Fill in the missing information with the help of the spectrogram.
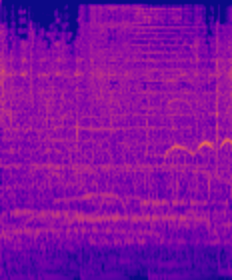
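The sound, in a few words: crowd cheering for bronze medalist Gita Michels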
